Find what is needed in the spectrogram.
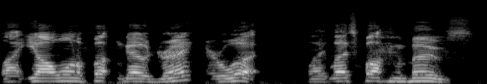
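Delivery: slow, lightly put-on Southern drawl, imitating a party kid. Imitating the Southern kid inviting them drinking, in a slow, mild Southern drawl. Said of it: "Southern drawl".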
